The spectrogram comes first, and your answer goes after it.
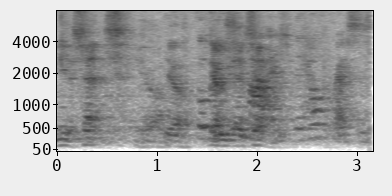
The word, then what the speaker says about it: Fukushima: How do you say it with the emphasis on the second? Fukushima.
